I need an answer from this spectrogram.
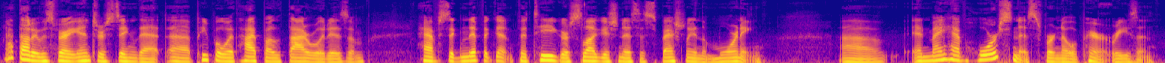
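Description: A woman co-hosting a health talk, explaining symptoms in a measured way. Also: deep voice, lively intonation, no room sound. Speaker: co-host.

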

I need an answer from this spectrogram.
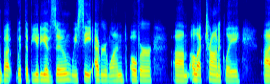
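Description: A woman's voice: sits low, fairly bright tone, clear, resonant tone, no room sound. A woman giving informal, explanatory answers as a guest in a conversational interview. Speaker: interview guest, veteran coordinator at a nonprofit.

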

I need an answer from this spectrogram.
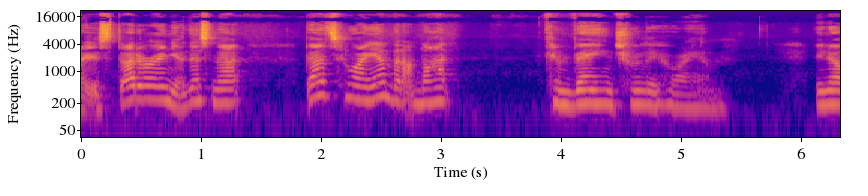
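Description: Woman, podcast host, soft unclear R's and S's, medium pitch, candid, rambling, informal solo talk. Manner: candid, rambling, acts out quoted remarks. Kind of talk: informal personal monologue.

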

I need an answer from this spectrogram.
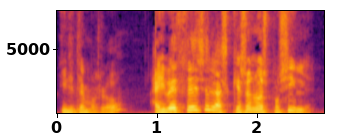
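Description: A man's voice: high-pitched, very animated, brisk, a bit bright. A man, a web consultant and guest in an interview, explaining at length with emphatic, rhetorical checks on the listener.

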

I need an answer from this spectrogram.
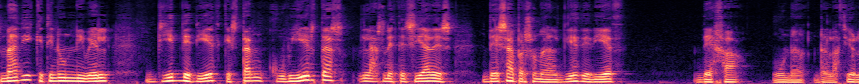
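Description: A man hosting an advice podcast, talking straight to the listener in a mid-pitched voice. He hammers his points home with repetition. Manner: direct second-person address, repetitive emphasis. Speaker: podcast host. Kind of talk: relationship advice monologue.

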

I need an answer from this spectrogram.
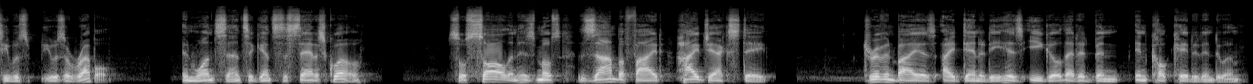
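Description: A man giving a sermon-style talk on scripture, reflective and repeating words for emphasis. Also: low voice. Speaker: speaker teaching on scripture.

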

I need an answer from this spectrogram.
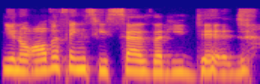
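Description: A woman's voice: mid-range voice, moderate pace, darkish tone. A woman hosting a podcast in casual chat, talking loosely with lots of "um" and "like" and frequent laughter. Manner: chatty, laughs often, many fillers like "um" and "like". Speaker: podcast host.

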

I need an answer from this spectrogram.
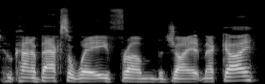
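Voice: mid-range voice, steady tone, normal speed, a bit bright, no room sound, studio quality. A game master narrating a tabletop game in an informal, descriptive way.

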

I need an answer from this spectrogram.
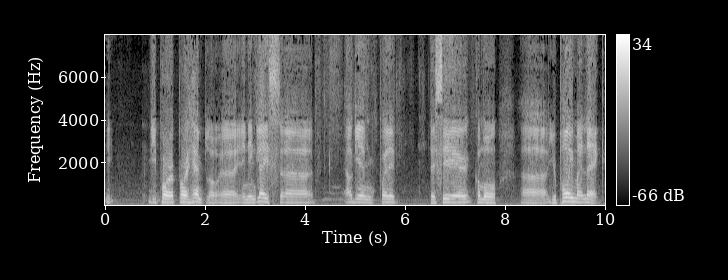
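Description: Slow gravelly American man learning Spanish. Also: on the high side, steady tone, a bit bright. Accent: American English. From United States. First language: English. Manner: hesitant, questioning, short acknowledgements. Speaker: podcast co-host, learner. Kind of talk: casual podcast chat.

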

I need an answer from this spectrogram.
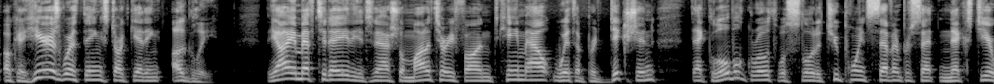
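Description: A man co-hosting a casual podcast, talking in halting restarts and reading out news items. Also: medium pitch, dry recording, studio quality. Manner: halting restarts, animated, playful. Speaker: podcast co-host.

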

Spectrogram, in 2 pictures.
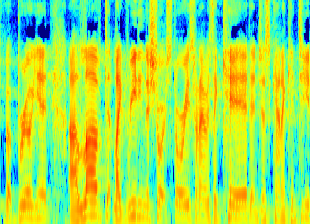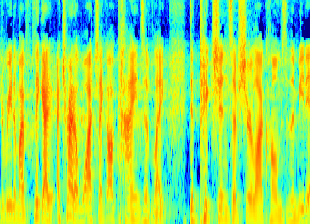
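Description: Man, American accent, informal joking sermon, bright forceful voice, long hall reverb, audience questions. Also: mid-range voice. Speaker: lead pastor preaching. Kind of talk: conversational sermon to a congregation. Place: large church room. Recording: reverberant hall, live preaching.

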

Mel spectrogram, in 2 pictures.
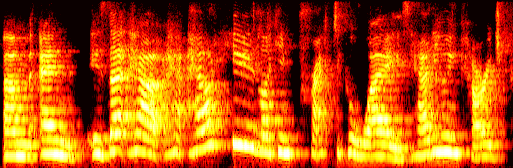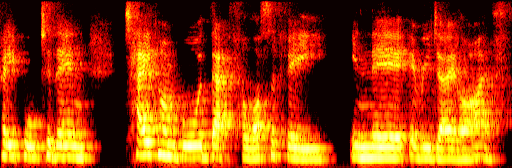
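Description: A woman's voice: mid-range voice, measured pace, fairly bright tone. A woman hosting an interview in a casual, conversational style. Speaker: interviewer, host. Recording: slightly echoey room.

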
